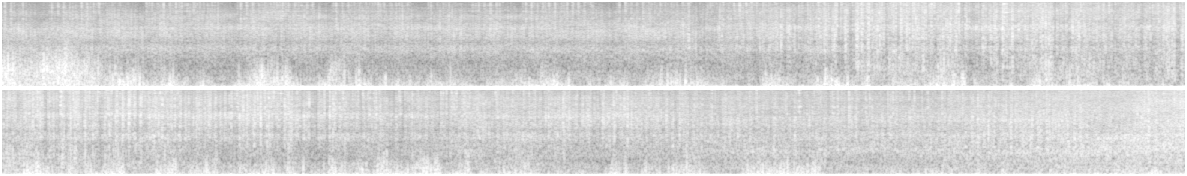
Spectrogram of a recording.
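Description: Wind buffets loudly past the rider outdoors.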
